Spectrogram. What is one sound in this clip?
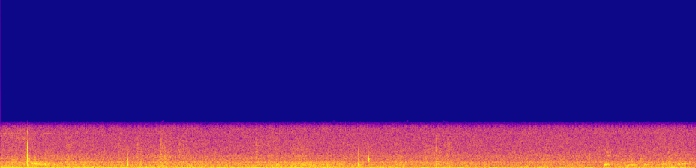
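A dog and a kitten tussle playfully on a soft cushion.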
